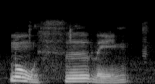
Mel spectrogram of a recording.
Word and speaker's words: 穆斯林: And in Chinese, the pronunciation is similar because that's a translation from English Muslim. So let's do it. 穆斯林 Muslim.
